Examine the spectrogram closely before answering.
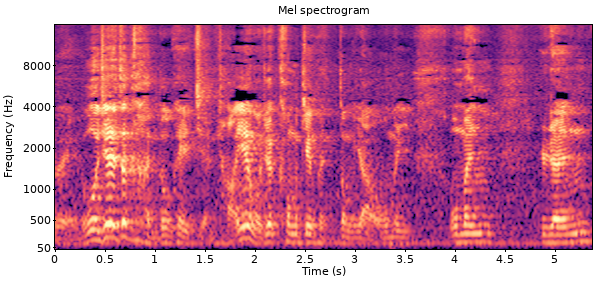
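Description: Room echo can be heard around a man's voice. Background noise is also noticeable. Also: medium pitch for a man, lively intonation. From Taiwan, Changhua. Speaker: political candidate. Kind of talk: interview. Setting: livestream. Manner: halting.

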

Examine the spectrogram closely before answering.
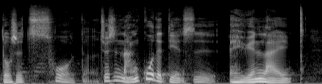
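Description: Speaking at a moderate pace, a man uses a plain, everyday voice at a medium pitch. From Taiwan, Atayal community in Hsinchu mountains. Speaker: radio host. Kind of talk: casual chat.

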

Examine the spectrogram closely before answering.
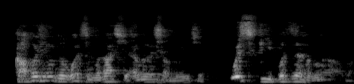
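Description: A man talks at a moderate pace in a plain, everyday voice. His pitch sits in the medium range. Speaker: retired businessman and tour guide. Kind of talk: casual interview.

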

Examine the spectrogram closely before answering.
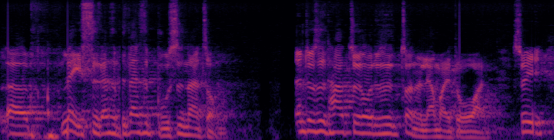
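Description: Speaking very fast with a Taiwanese accent, a man has a bright, sharp tone, with audible room echo. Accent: Taiwanese Mandarin. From Taiwan, Pingzhen in Taoyuan. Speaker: guest. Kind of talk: casual chat.

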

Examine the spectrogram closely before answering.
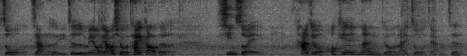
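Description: Over noticeable background noise and audible room echo, a woman at medium pitch talks at a fairly slow pace with ordinary pitch variation and big swings in loudness. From Thailand. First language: Thai (speaking Chinese). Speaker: Thai-Chinese interpreter. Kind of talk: casual interview chat.

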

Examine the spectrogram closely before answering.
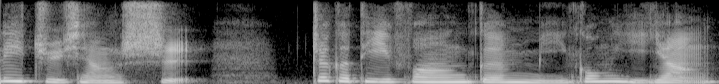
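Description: Very clean and silent in the background, this recording features a woman with a Taiwanese accent. She speaks very slowly with lively intonation. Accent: Taiwanese Mandarin. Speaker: podcast host and Mandarin tutor. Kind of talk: language-learning podcast narration. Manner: clear, slow-paced.

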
